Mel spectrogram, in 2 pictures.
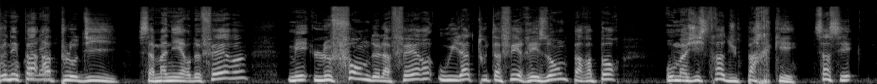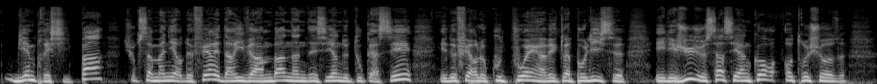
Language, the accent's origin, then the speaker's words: French; France; Moi, je suis français, je m'occupe de mon pays.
